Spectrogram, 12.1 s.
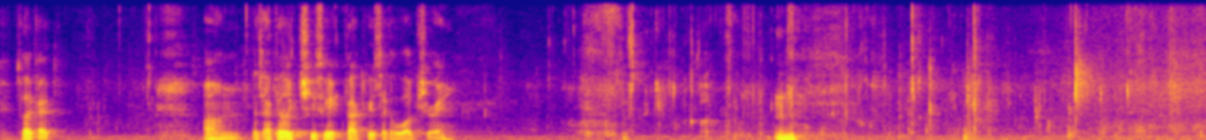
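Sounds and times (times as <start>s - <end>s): close chewing with wet mouth clicks: 5.4s - 11.4s
person humming: 7.7s - 8.3s.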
